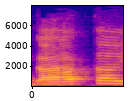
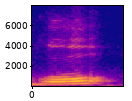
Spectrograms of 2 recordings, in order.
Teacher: En gata yo no redondeo labios, en go redondea mi labio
